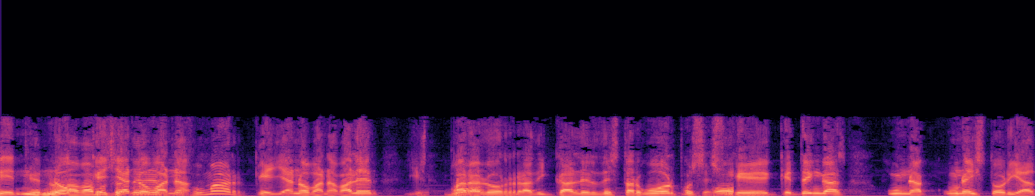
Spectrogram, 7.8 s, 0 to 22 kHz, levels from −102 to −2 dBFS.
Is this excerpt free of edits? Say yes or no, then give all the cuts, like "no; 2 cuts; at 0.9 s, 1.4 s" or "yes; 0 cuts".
no; 2 cuts; at 3.2 s, 5.5 s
